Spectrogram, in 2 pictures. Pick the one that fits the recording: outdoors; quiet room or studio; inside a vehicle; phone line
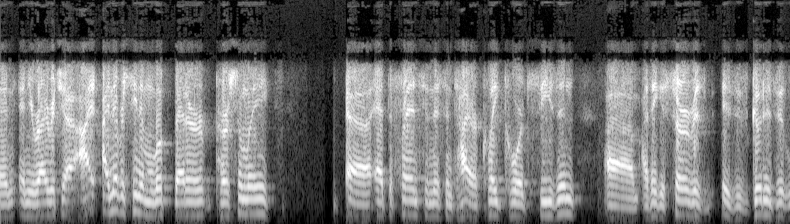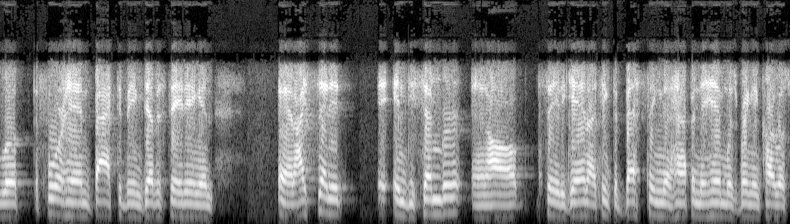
phone line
